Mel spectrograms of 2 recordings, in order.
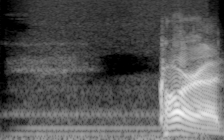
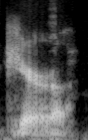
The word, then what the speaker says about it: Cara: I think my apologies Cara not Kara I'm I'm not people's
